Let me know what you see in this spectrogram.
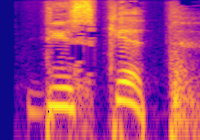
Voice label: "diskette", Spanish

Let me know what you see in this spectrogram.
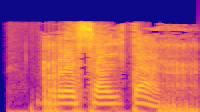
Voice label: "highlight to", spanish computer

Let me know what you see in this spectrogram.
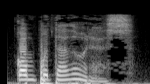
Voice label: "computers", Spanish; Computadoras

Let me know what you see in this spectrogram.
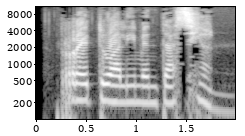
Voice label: "feedback", Spanish; retroalimentación

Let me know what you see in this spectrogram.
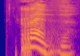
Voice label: "network", Spanish

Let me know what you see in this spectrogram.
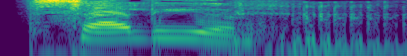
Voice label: "exit to", Spanish

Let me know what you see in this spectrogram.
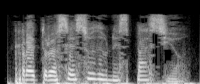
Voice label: "back space", spanish computer

